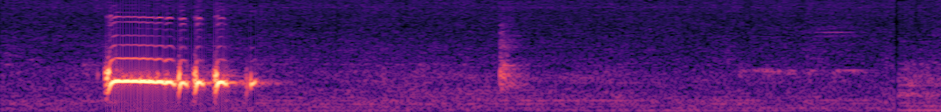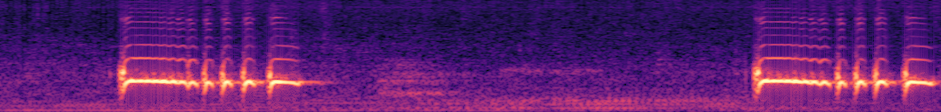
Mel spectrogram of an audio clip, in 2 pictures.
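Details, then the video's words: Singing cemani zebra dove. Three full phrases, each a strong drawn-out coo followed by a fast burst of short pulsed coos, spaced roughly four seconds apart. Fainter cooing notes sound between phrases against steady low rumble. "suara burung berkutut cemani gacor mangung"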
